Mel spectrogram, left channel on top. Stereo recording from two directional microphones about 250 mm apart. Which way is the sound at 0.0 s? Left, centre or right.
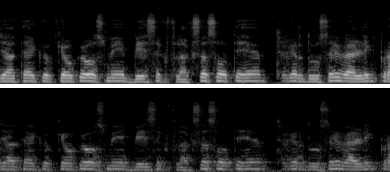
Left.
